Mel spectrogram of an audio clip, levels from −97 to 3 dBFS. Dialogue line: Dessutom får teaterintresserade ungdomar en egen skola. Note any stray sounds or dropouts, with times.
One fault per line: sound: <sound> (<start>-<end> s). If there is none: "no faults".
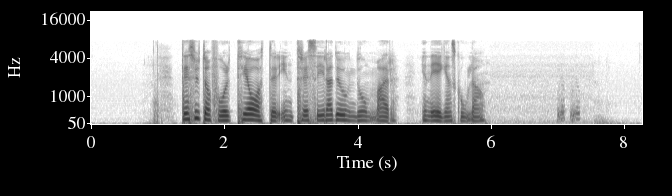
sound: laugh (7.0-7.4 s)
